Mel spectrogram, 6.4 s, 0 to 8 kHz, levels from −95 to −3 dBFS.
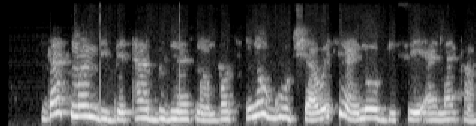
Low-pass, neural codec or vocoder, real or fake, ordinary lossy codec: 7.2 kHz; none; real; none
